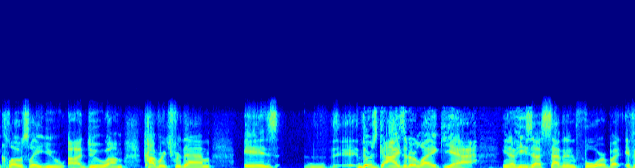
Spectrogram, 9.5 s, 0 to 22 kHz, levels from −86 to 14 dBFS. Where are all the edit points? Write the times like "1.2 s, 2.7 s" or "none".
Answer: none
